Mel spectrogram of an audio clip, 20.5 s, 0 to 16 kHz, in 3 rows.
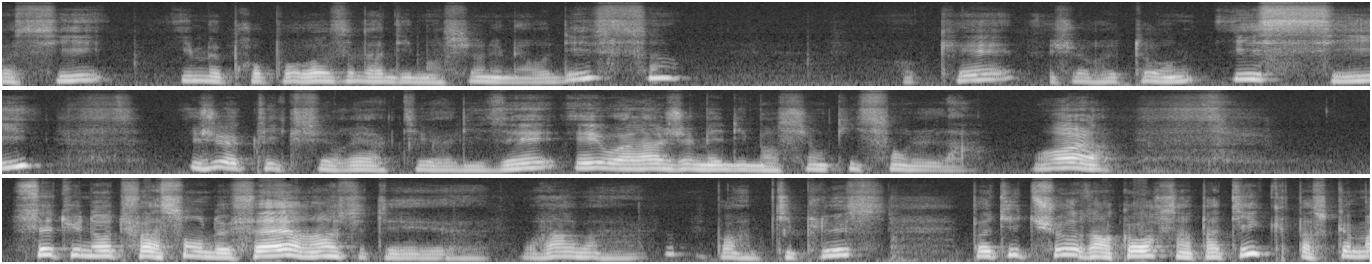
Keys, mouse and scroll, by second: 2.1-7.3 drag, 8.1 click, 9.0-11.1 scroll down 3, 11.5-12.6 scroll down 1, 12.6-13.7 scroll down 1, 14.4-18.0 middle drag.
